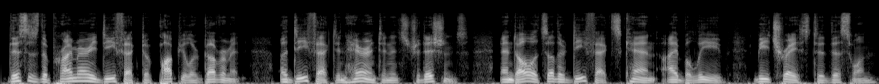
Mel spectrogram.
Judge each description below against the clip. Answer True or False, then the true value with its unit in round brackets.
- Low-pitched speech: True (110 Hz)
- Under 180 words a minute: False (185 wpm)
